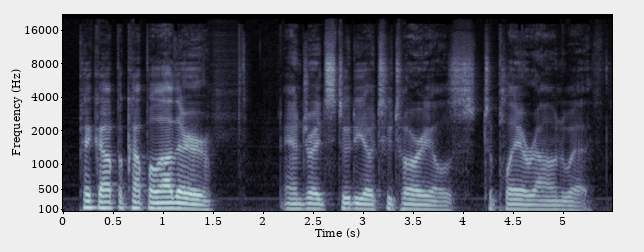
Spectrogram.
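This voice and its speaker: This man talks at a fairly slow pace in a fairly low pitch, with ordinary pitch variation. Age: 60s. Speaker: retired hobbyist app-learning vlogger. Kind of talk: screen-recorded tutorial vlog. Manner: casual, hesitant with fillers.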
